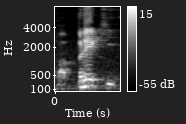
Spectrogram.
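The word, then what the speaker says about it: вопреки: al documental baqui está en cirílico escrito se pronuncia bpri y significa la traducción más correcta creo yo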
